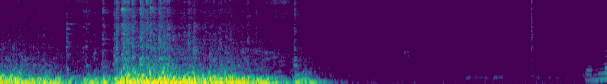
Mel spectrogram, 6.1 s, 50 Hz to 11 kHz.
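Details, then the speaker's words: Customer's G3 Hemi-swapped Cuda engine harness and PCM bench-tested on a test stand; the owner says it won't start, but here it catches at once, revs strongly and evenly, then shuts off cleanly, with coolant not connected. "for me it runs so he was saying it wasn't starting up but right now it's starting"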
